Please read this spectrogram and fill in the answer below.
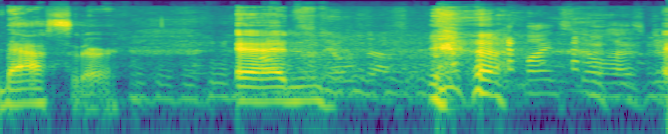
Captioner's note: audience and panel laughing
